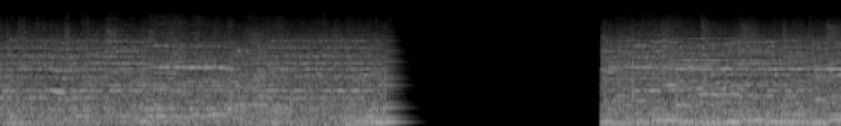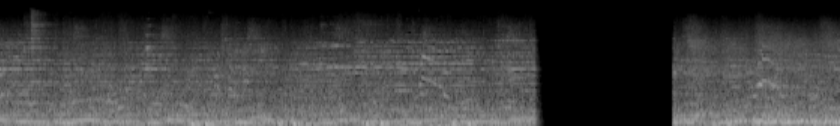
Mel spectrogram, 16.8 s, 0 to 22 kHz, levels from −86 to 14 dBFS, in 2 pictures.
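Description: At 3.87 s the sound stops, and a fading buzz or hiss briefly carries it on before about 1.7 s of silence. The audio returns at 6.01 s with roughly 2.1 s missing. At 13.74 s the same thing happens: a short decaying tail, about 1.3 s of silence, and a return at 15.14 s with roughly 1.4 s gone. This is likely a long network dropout. Brief clicks or stutters pass quickly, but here the gap runs seconds and the audio resumes further on, without the lost part.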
